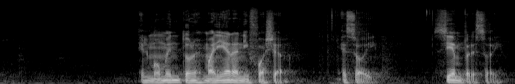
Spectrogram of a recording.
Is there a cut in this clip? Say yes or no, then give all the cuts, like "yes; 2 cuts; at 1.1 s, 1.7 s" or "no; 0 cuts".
no; 0 cuts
